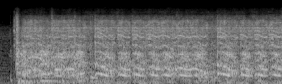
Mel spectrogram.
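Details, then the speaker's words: 1967 Dodge Coronet 440 with a 318 V8 and ignition/spark trouble: the starter spins the engine with steady even compression pulses for about three seconds, but it never fires. "en faut deux, d'accord, donc nous n'avons pas pu le démarrer"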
